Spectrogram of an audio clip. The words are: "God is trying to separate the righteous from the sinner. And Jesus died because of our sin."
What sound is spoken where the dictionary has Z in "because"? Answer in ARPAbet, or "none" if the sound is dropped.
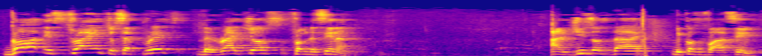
S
